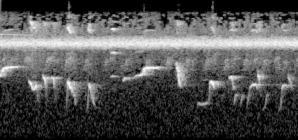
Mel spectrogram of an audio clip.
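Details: White-rumped shama singing in the wild: a lively run of varied clear whistles, slurred up and down, some short and some held, over a steady high insect drone.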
